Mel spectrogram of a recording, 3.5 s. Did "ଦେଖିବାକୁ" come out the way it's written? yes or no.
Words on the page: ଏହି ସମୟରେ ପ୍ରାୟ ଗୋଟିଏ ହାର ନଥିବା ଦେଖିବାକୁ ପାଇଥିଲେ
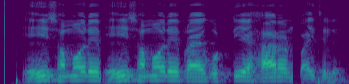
no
